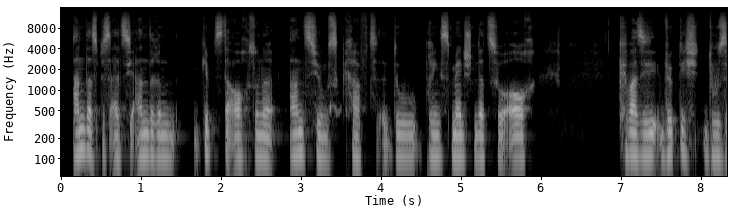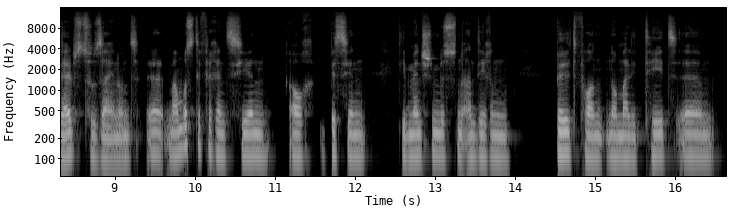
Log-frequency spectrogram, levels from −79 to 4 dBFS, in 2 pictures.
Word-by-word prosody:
anders 130 0 +3
bist - - +1
als 105 0 -1
die - - +1
anderen, 110 -1 -1 0.3
gibt's 130 0 -1
da - - 0
auch 105 0 0
so - - -4
'ne 105 -2 0 0.2
Anziehungskraft. 115 -2 -1 0.2
Du 110 -1 -2
bringst 110 -1 +1
Menschen 110 -1 +1
dazu 105 -1 0
auch 105 0 +3 1.1
quasi 115 -1 +2
wirklich 120 +1 -1
du 115 -1 -4
selbst 115 +2 +4
zu 110 - -2
sein. 100 -1 +1
Und, 105 0 -3
äh, 120 0 +1
man 120 +1 +1
muss 155 +3 +3
differenzieren 115 -4 0 0.2
auch 115 -1 0 0.2
bisschen, 115 -2 +1 0.4
die 115 - -1
Menschen 115 +2 +2
müssen 115 0 +1
an 105 0 -2
deren 110 -1 -3 0.5
Bild 120 0 +4
von 110 -2 +1
Normalität, 110 +1 0
ähm, 115 0 0
115 Hz, 135 wpm, -31 LUFS, 110-115 Hz, 1.1 s, selbst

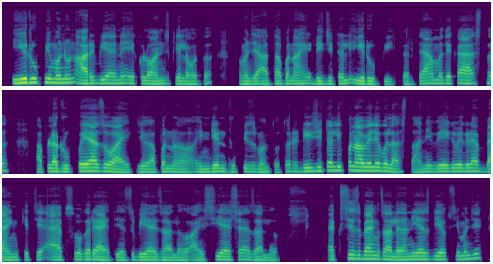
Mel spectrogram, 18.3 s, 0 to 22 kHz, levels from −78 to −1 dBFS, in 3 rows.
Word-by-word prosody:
ई-रुपी 185 +2 +7
म्हणून 180 +1 +3
आर-बी-आयने 155 +2 +1
एक 150 -1 -3
लॉन्च 135 0 0
केलं 135 -2 -1
होतं, 130 +4 -4 0.4
म्हणजे 130 0 -1
आता 125 0 -1
पण 140 +1 -2
आहे. 140 +2 -1
डिजिटल 135 +2 -1
ई-रुपी 130 -6 -1
तर 125 -1 -6
त्यामध्ये 150 +2 0
काय 155 -2 +3
असतं, 165 +3 -7 0.4
आपला 150 +2 +2
रुपया 165 +4 +4
जो 160 -1 +1
आहे 125 -5 +3
जे 135 +1 -1
आपण 140 +2 -3 0.3
इंडियन 135 +2 0
रुपीज 140 +1 -6
म्हणतो 120 -1 -5
तर 155 -1 -4
डिजिटली 175 +3 +2
पण 200 -1 +2
अवेलेबल 180 -3 +5
असतं 130 0 -6
आणि 135 +3 -3
वेगवेगळ्या 155 +2 +1
बँकेचे 130 +4 -2 0.2
एप्स 135 +2 -5
वगैरे 145 0 0
आहेत 125 -2 0
एस-बी-आय 130 +2 -1
झालं, 125 -1 -3
आय-सी-आय-सी-आय 135 +4 -3
झालं, 120 -2 -4 0.7
ॲक्सिस 175 +6 -2
बँक 175 -1 +4
झालं 145 -3 +2
आणि 145 +2 0
एच-डी-एफ-सी 150 +1 -1
म्हणजे 170 +6 -2
145 Hz, 155 wpm, -22 LUFS, 130-155 Hz, 0.7 s, ई-रुपी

